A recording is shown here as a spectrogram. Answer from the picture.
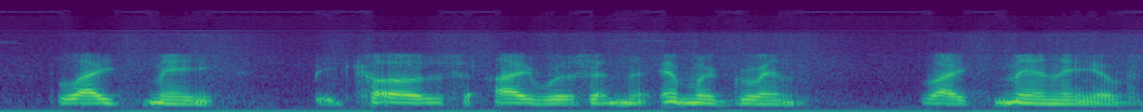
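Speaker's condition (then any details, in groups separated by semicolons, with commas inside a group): ALS; limb onset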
